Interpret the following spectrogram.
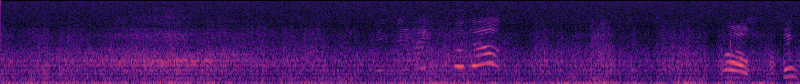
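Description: Heavy, steady wind buffeting the microphone of a camera on a moving tandem bicycle as it rides into a headwind, with brief snatches of voice about halfway through and near the end.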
